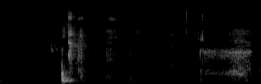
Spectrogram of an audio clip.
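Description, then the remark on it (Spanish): A single explosive sneeze with a sharp intake before it, followed by a quieter breathy exhale and sniff, with no talking. “Me dio el estornudo.”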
